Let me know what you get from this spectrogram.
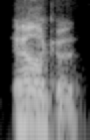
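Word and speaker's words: Aleqa: where I knew we saying it wrong Al alaka um she is the past prime minister of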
